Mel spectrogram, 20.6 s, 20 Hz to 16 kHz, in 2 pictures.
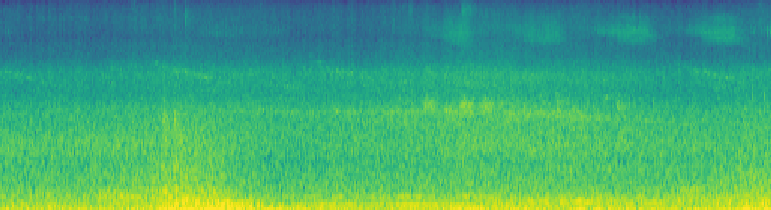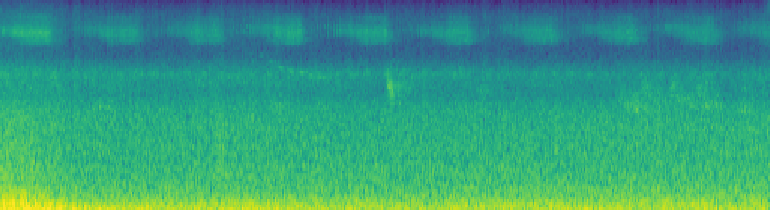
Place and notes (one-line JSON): {"title": "Shimen, New Taipei City - Under the highway viaduct", "date": "2012-07-11 06:33:00", "latitude": "25.30", "longitude": "121.58", "altitude": "7", "timezone": "Asia/Taipei"}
